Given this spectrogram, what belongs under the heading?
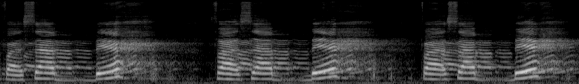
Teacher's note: ہا کو واضح گلے سے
